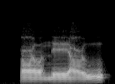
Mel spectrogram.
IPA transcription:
ʕ ɒː n ɛː ʕ oː

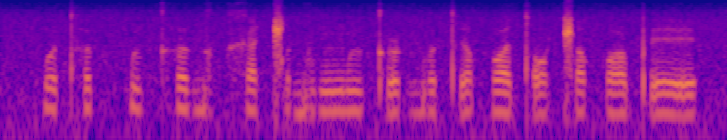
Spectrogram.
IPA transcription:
k͡p ʊ tʰ ə k k͡p ɯ kʰ ə ɡ ə˞ k x æ ǁ ə ɡ u ŋ͡m ɯ kʼ ə˞ ɡ͡b ʊ tʼ i qʷ e tʼ ɔ ǁ ə qʷ ə˞ pʼ e

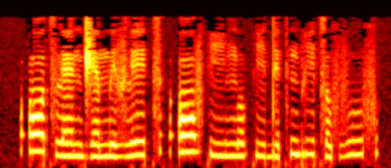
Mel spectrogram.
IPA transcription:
ʔ ɔː˧ t͡s l ɛ˨ n d͡ʒ ɛ˨ m e˨ v l e˧ t͡s | ʔ ɔː˦ v k iː˨ ŋ o˨˦ k i˨ d e˨ t͡s m b iː˧ t͡s ɔ˨ xʷ v uː˧ xʷ

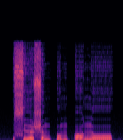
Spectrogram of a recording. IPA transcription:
s ɨ˧ ə̯ ʂ ə˨˩˨ m ʔ o˨˩ m ʔ ɔ˨˩˦ n o˧

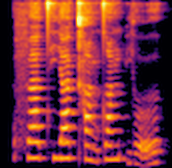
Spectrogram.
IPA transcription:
f ä˥ t̪ʰ j ä˥ kʰ ɑ˥˩ ŋ t̪ ɑ˥ ŋ p j o̰˨˩˦ ʊ̯

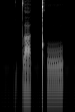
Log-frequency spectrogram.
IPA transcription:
t̪ a˧˩ t̚ kʰ u˧˥

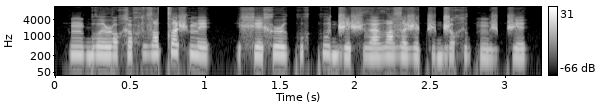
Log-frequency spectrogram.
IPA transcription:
ŋʷ e ɡʷ e ɹ ɔ x ɪ xʷ zˤ ɪ tˤ a ʃ m e | x e x ɹ ɨ kʷ ɪ x kʷ e d͡ʒ e ʃ ð a ð a zˤ ɪ ʒ ɪ t͡ʃ ɨ d͡ʒ ɔ x ɪ kʷ ŋ e ʒ t͡ʃ ɪ

